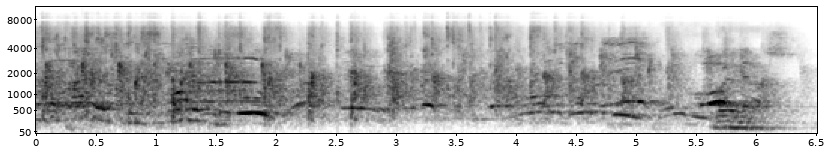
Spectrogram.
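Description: A Pentecostal church congregation claps in praise during worship, a dense, continuous patter of many hands under loud overlapping voices and talking.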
